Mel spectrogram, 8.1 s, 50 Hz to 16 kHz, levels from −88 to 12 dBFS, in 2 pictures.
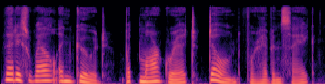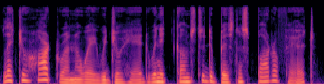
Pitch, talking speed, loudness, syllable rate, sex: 160 Hz, 205 wpm, -19 LUFS, 4.7 syllables/s, female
